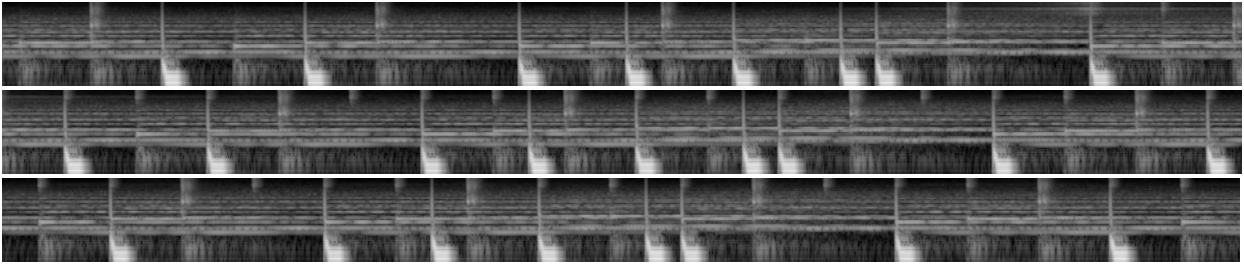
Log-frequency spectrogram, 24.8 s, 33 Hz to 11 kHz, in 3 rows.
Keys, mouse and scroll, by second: 1.0 click, 2.7-8.7 drag, 8.7-11.7 middle drag, 18.7 click, 20.4 click, 23.9-24.7 drag.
